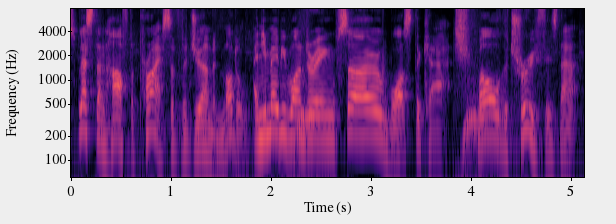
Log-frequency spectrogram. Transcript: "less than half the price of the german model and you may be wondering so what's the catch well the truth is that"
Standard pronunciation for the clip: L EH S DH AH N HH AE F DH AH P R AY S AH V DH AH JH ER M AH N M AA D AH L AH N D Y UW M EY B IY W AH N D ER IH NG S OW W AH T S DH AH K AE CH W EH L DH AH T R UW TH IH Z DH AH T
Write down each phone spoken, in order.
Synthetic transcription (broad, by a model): L EH S DH AH N HH AE F DH AH P R AY S AH V DH AH JH ER M AH N M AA D L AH N Y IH M EY B IY W AH N D ER IH NG S OW W AH T S DH AH K AE CH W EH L DH AH T R UW TH IH Z DH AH T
